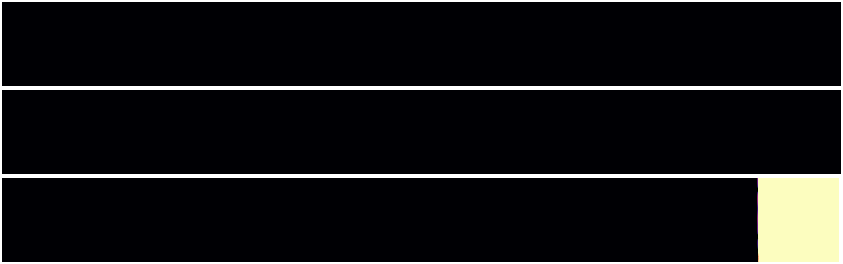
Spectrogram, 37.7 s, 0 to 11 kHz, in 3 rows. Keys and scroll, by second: 0.7 super+z, 2.7 super+z, 2.8-6.8 typing, 4.6 super+z, 9.5-12.5 typing, 16.0 n, 17.5 a, 18.1 fn+F2, 18.5 shift+super+{, 18.7 shift+super+a, 19.2 n, 20.9 a, 21.3 fn+F2, 21.5 shift+super+{, 21.9 shift+super+a, 23.6 n, 24.9 super+z, 27.2 super+z, 27.8 super+z, 28.6 super+z, 30.7 v, 32.9 shift+super+a, 35.9 super+space, 36.2-36.6 typing.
